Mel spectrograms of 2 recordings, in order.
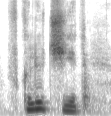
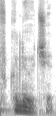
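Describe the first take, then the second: First: The stress is on the second syllable. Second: The stress is on the first syllable. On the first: This is the dictionary norm. The speaker calls it right. "словари нормативные рекомендуют говорить" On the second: This is the non-standard variant. The speaker calls it wrong. "а не"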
